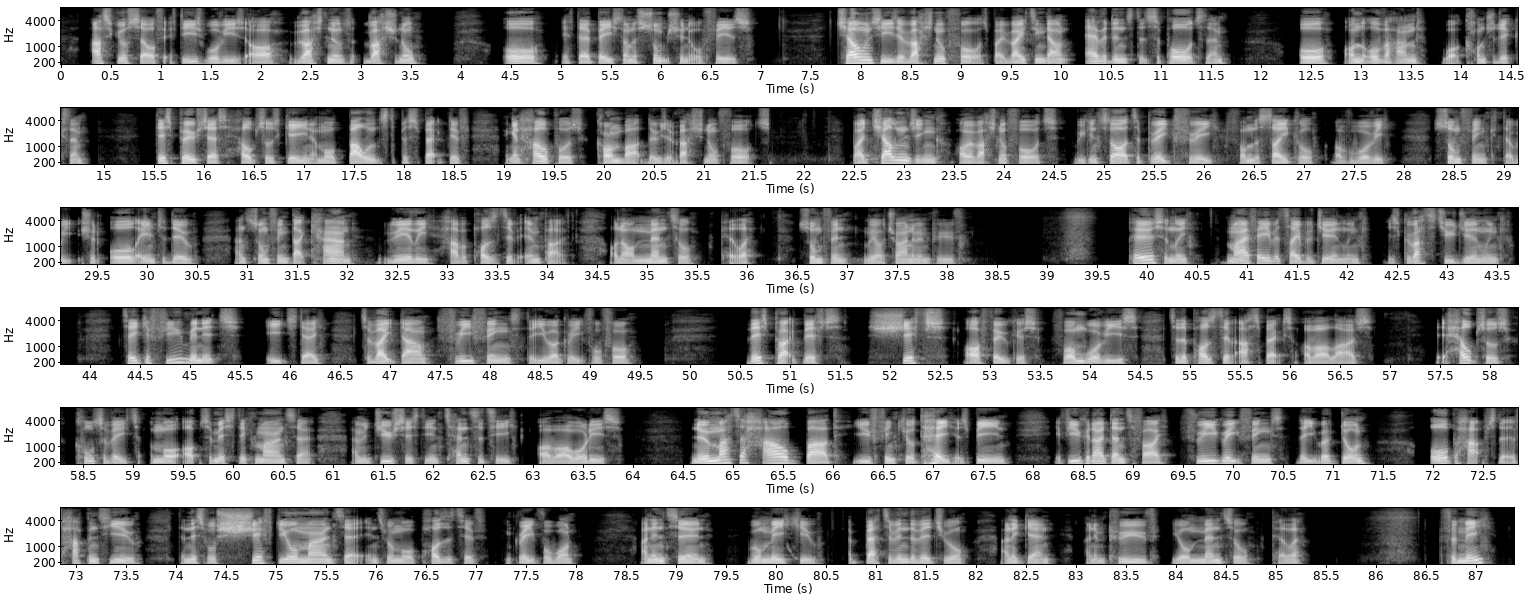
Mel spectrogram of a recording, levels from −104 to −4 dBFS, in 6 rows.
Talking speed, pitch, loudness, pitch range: 145 wpm, 105 Hz, -23 LUFS, 95-120 Hz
